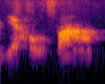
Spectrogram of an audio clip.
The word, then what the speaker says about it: Yehovah: Because even in Judaism, Yahweh, or Yehovah, as it is pronounced in Hebrew, he was a pretty mean motherfucker.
